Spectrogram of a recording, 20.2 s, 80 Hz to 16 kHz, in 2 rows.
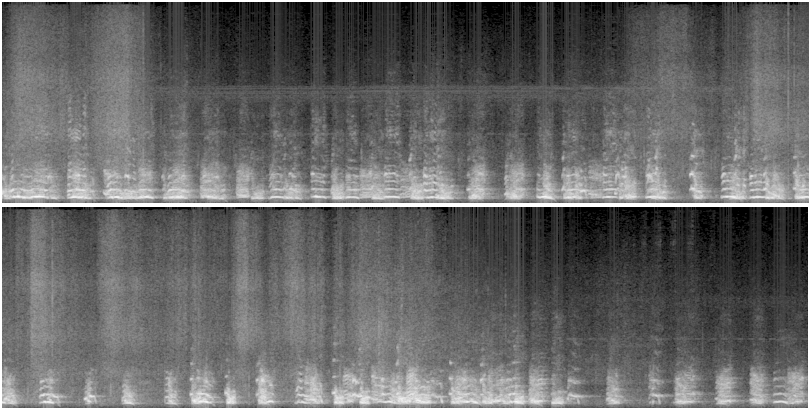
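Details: Hunting dog pack of four, Choco, Dino, Johnny Ringo and Mingo, on an evening run, recorded 16 August 2014; rapid overlapping barks and bays from several dogs, over two per second, continuous for twenty seconds.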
